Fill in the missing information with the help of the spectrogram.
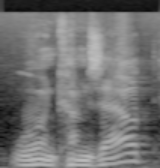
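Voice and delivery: plain reading voice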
